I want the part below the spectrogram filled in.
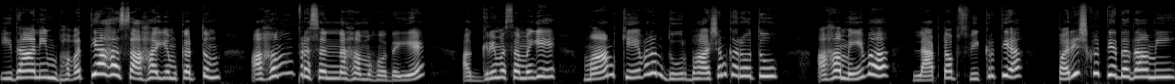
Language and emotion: Sanskrit, happy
